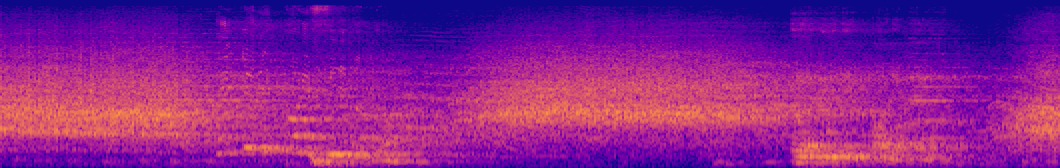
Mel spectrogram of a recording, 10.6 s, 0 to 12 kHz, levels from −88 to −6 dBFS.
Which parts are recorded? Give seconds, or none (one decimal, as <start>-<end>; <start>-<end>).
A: 0.0-10.6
